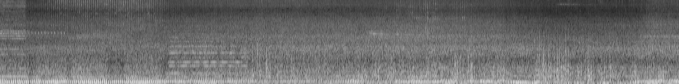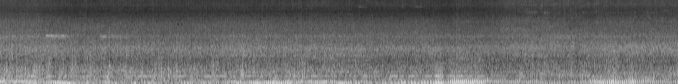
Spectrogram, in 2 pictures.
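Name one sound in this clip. Wind rushes past loudly outdoors.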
